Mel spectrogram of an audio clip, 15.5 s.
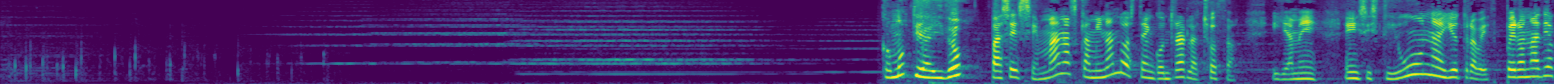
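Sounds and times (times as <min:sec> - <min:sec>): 
horse hooves clip-clopping: 0:00.0 - 0:04.1
sustained swelling harmonic musical tone: 0:03.1 - 0:09.8
speech: 0:08.8 - 0:15.5.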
